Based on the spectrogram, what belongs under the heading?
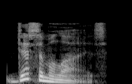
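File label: "decimalise", English, British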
